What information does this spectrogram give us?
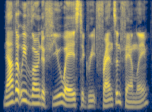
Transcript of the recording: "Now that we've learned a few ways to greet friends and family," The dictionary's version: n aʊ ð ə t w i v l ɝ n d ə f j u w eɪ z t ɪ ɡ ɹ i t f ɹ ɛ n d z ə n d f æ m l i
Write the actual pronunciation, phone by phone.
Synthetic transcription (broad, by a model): n aʊ ð ə t w i v l ɝ n d ə f j u w eɪ z t ɪ ɡ ɹ i t f ɹ ɛ n d z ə n f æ m l i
